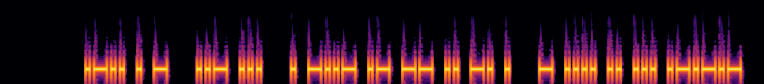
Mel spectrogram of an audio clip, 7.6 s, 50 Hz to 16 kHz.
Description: Morse code, heard as a keyed tone, about 28 wpm, 700 Hz. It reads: LET US EXAMINE THIS.
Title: Sentences from Top 1600 Words 28wpm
